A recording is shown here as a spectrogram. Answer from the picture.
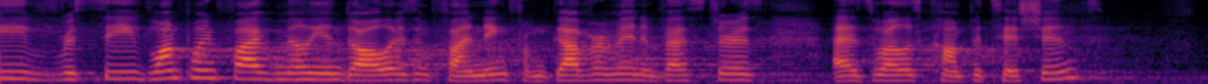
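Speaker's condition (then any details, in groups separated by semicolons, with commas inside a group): No condition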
